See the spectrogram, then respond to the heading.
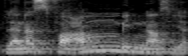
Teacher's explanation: تنوین اور نون ساکن کے بعد با آئے تو نون کو میم سے بدل کر پڑھیں گے، جیسے نون ساکن کے بعد با آ گیا تو پڑھے میم بین الصلبی، نون کو میم سے بدل کر دو زبر ہے تنوین، یہاں پہ لنسفعم بالناصیہ، دیکھیے دو زبر کے بعد میم آ گیا، با آ گیا، تو یہاں پہ بدل دیے لنسفعم بالناصیہ، نون کو میم سے بدل دیے۔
